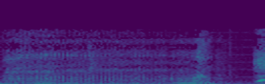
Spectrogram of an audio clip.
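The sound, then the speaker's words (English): A person imitates a cat's purr with a low, rough, continuous rumble lasting a couple of seconds, ending in a brief louder vocal burst. “Here we go. I'm going to do a purr for you.”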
